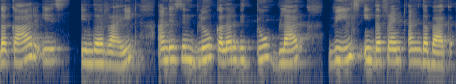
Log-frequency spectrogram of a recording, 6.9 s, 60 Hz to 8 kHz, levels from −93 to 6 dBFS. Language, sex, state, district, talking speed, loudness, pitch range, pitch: English, female, Telangana, Hyderabad, 185 wpm, -18 LUFS, 220-250 Hz, 230 Hz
